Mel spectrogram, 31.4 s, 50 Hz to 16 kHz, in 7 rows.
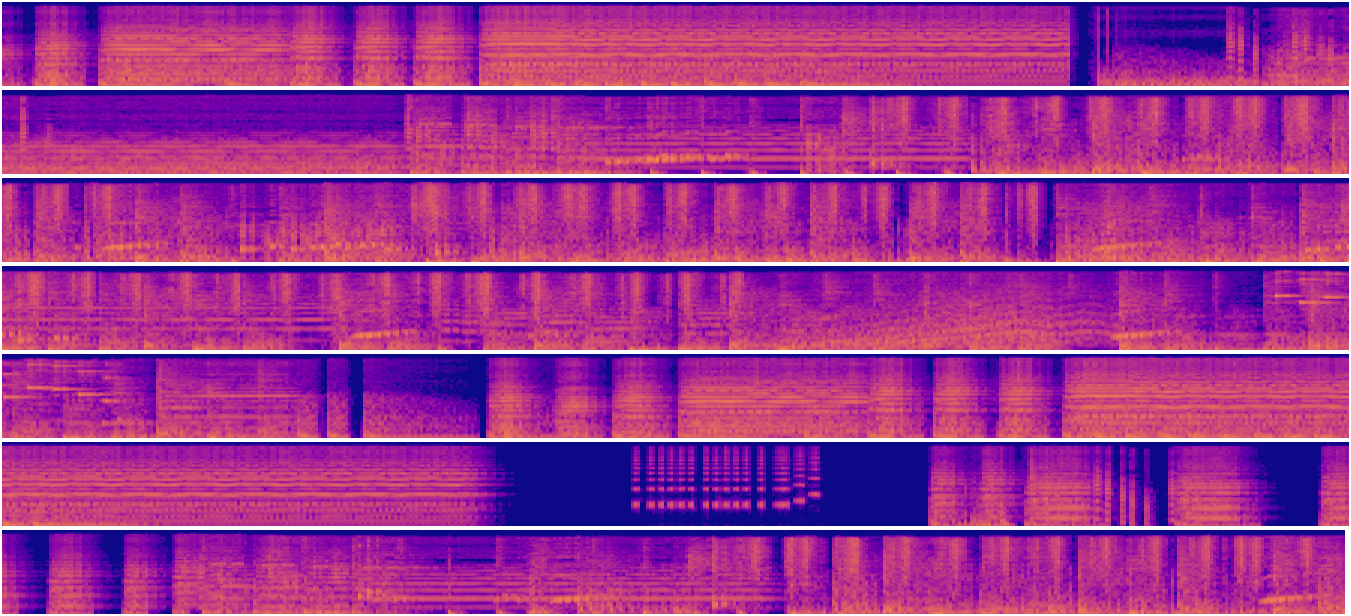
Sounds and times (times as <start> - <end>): Music: 0.0 - 24.2, 25.5 - 31.4.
